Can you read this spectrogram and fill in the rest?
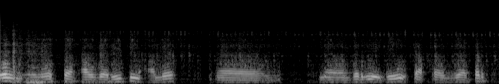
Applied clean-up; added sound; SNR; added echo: neural mask model RNNoise.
